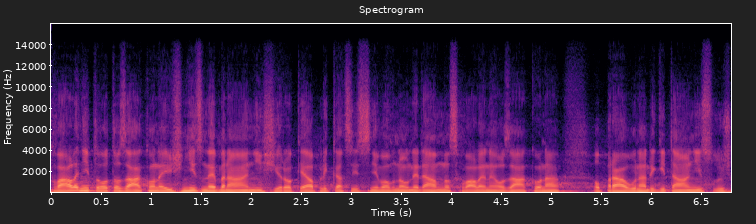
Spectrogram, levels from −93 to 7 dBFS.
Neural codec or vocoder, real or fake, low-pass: autoencoder, 48 kHz, 32 numbers a frame, DAC-VAE, trained on Japanese speech; fake; 14.4 kHz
